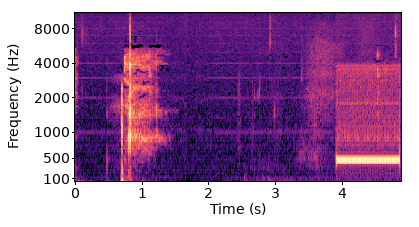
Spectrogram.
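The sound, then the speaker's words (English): A few clicks and rustling handling noises from a cell phone, then a loud, steady call ringing tone starts near the end and continues unbroken. “it's ringing.”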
